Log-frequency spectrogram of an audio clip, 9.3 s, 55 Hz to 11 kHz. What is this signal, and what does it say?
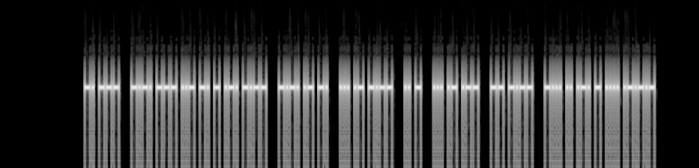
Morse code, heard as a keyed tone, about 50 wpm, 700 Hz. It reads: NO COUNTRY CAN SAY IT SAW MY BIRTH.
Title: Sentences from Top 800 Words 50wpm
